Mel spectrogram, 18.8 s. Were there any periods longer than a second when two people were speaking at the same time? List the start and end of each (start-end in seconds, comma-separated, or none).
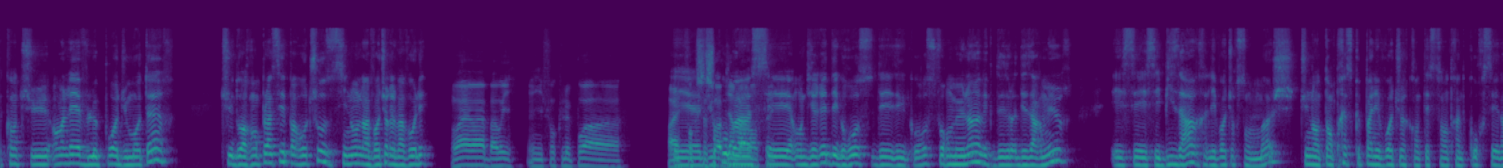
8.4-9.7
